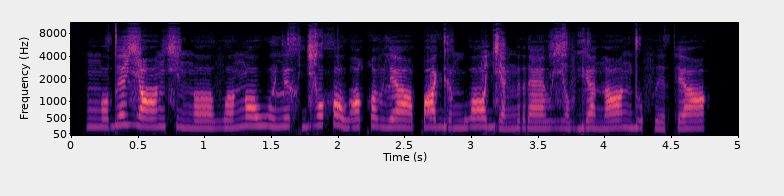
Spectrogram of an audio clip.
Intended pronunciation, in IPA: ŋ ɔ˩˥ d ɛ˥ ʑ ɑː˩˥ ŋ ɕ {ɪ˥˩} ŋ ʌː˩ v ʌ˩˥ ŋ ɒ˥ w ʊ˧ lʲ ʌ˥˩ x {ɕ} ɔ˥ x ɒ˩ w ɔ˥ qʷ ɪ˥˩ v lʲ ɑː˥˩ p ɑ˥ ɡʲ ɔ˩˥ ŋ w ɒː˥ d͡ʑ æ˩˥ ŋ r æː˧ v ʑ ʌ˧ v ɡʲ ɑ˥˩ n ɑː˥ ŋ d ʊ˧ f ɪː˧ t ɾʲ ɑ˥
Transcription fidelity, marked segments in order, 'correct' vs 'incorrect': incorrect, incorrect

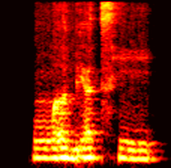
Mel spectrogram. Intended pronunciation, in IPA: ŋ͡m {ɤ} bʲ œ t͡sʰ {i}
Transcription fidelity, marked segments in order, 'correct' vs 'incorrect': correct, correct

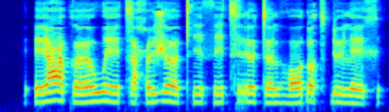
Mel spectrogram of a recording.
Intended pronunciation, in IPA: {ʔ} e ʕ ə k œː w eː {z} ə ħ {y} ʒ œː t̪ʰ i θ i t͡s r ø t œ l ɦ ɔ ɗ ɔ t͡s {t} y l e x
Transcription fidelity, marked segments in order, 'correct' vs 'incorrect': correct, incorrect, correct, incorrect

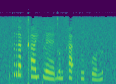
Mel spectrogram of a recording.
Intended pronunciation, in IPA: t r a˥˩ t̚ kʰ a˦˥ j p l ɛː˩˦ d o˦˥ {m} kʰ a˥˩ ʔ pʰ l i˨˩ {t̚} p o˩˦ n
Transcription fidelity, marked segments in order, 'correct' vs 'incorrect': incorrect, correct

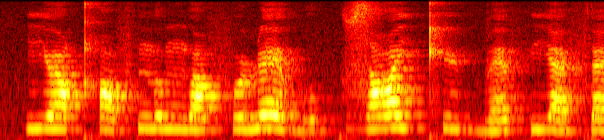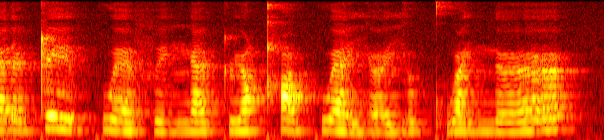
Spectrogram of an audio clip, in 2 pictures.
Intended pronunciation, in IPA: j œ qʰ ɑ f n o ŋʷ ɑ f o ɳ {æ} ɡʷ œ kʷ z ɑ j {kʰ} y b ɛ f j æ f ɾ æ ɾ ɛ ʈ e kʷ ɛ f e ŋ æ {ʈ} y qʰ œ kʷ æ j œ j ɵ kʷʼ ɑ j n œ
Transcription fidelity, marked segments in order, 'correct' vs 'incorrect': incorrect, correct, correct

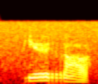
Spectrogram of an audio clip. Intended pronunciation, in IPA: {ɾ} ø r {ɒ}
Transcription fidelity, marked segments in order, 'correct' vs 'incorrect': incorrect, correct

